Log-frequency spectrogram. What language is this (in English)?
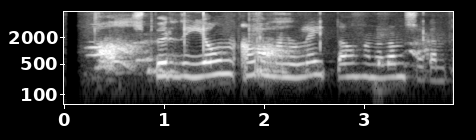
Icelandic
